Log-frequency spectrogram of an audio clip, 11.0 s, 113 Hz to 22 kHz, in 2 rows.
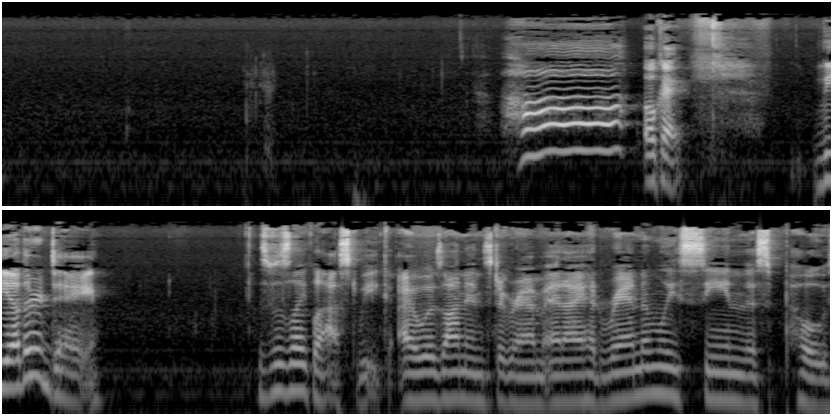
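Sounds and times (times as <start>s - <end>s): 
person sipping water: 1.5s - 2.1s
small gulp: 1.6s - 1.9s
soft slurp: 1.6s - 2.0s
speech: 4.3s - 6.3s, 7.2s - 11.0s.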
